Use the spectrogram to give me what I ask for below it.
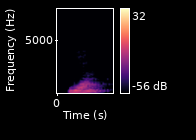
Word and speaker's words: want: When letter A is after W sound, letter A is pronounced as O, O. Want, want, watch, watch, watch, watch, what.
